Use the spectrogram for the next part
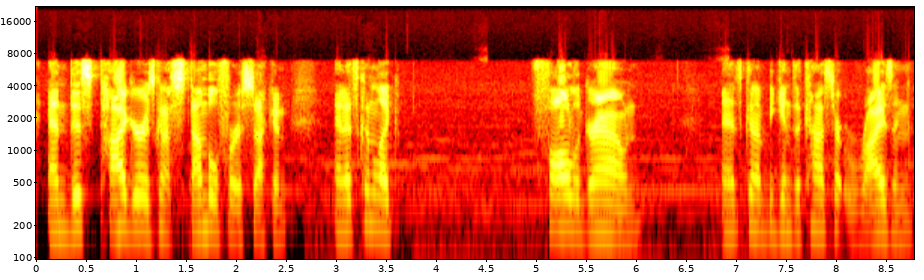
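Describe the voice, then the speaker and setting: High-voiced bright man running a tabletop game. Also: lo-fi sound. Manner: animated, casual, profane. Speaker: game master. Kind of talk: narrating a tabletop roleplaying game.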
